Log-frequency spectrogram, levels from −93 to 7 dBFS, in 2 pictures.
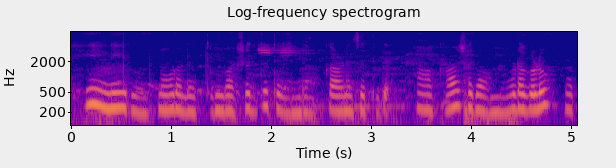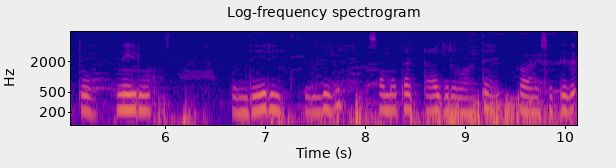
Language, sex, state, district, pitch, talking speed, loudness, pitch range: Kannada, female, Karnataka, Bijapur, 220 Hz, 95 wpm, -37 LUFS, 200-230 Hz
